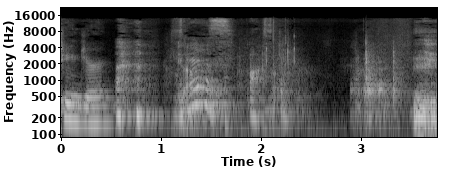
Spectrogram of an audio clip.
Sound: laughs

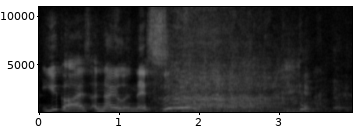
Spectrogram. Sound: audience laughs

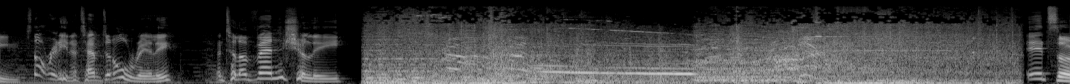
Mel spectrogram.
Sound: crash

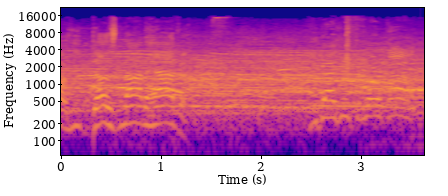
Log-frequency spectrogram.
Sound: crowd jeering

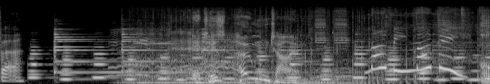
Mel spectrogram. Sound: bell clanging; honking

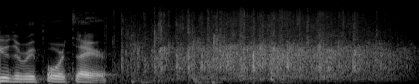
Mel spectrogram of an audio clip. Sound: audience applauds

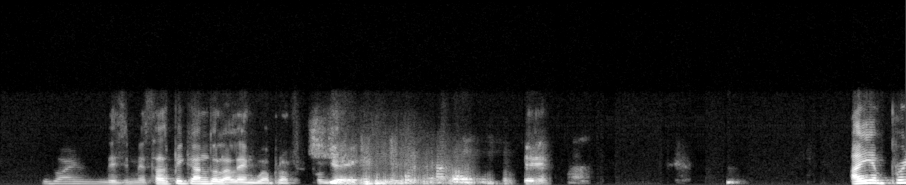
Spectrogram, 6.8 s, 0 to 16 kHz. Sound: foreign language 01:16:13

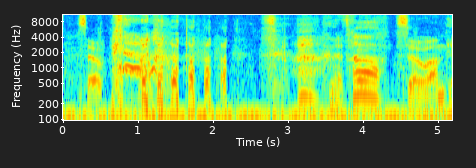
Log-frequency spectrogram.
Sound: laughs

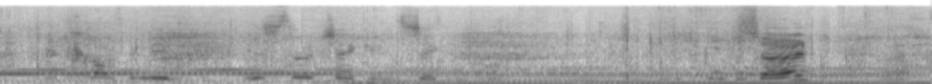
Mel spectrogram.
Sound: laughing

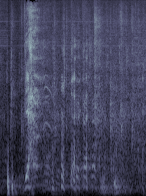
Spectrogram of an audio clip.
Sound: applause

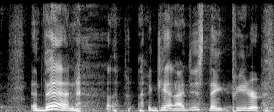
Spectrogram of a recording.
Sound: giggling

